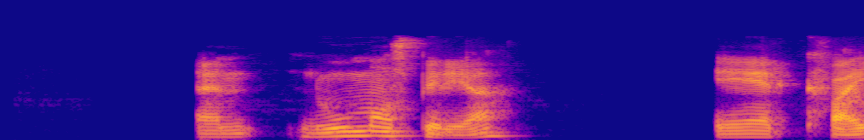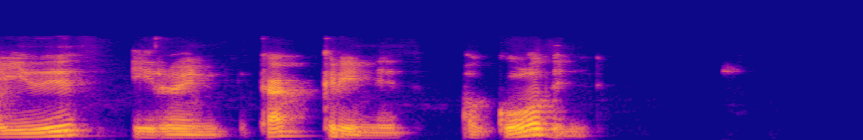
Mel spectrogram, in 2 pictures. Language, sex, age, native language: Icelandic, male, 30-39, Icelandic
